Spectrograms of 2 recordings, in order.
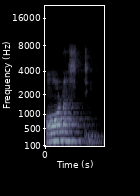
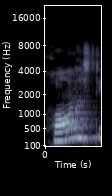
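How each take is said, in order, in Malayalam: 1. ഈ വാക്ക് സ്വരാക്ഷരത്തിലാണ് തുടങ്ങുന്നത്, h ഇല്ല. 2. ഈ വാക്ക് കേൾക്കാവുന്ന h ശബ്ദത്തിലാണ് തുടങ്ങുന്നത്. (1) "ഓണസ്റ്റി എച്ച് സൈലൻ്റ് ആണ്" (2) "ഹോണസ്റ്റി അല്ല"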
